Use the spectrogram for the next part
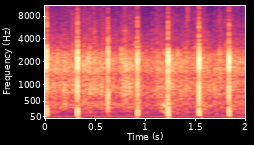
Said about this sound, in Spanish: Un aplauso al Señor por eso.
